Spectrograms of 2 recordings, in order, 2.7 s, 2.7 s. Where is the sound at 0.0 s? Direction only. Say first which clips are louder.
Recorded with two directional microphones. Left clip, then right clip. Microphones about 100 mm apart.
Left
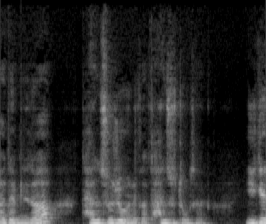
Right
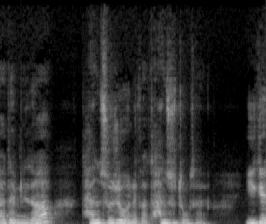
Right 2 dB; 25° right (ahead or behind).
